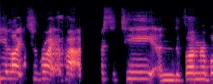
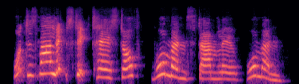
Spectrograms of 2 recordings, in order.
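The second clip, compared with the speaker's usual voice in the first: put-on older woman's voice, aged right up; 4 semitones higher than usual. Showing off acting range by playing an older woman: Hilda Ogden voice. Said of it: "I can also play older women".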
